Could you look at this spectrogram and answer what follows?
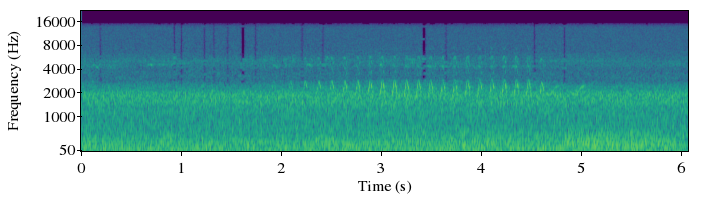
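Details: Bald eagle at a pair's nest in Big Bear Valley, recorded by a live nature cam on 6 March 2024 at 11:41, giving a fast series of about fifteen high chirping notes, all under a strong steady roar of wind.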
